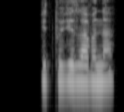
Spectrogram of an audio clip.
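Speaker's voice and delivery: ordinary delivery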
